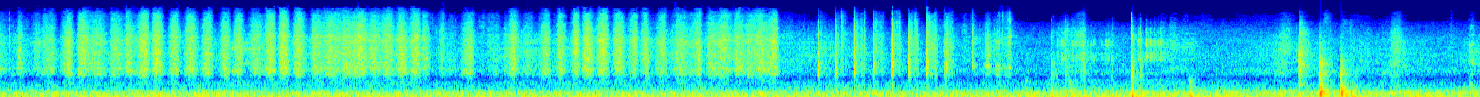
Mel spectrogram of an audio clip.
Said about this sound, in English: I always like to screen my first bit of sand that goes in. I screen it through the sifter.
